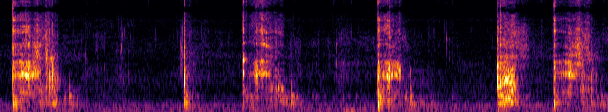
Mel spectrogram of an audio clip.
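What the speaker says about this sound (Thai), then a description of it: "ตอนนี้เปิดไฟกลาง นะ ครับแล้วก็ คนเลย ครับ สี ของ กุ้งเริ่มเปลี่ยนครับ" Shrimp frying in a pan over medium heat while being stirred, with sharp scraping strokes roughly every second or so over a low, steady sizzle, close up, no speech.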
